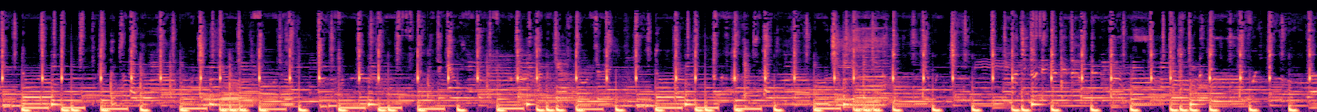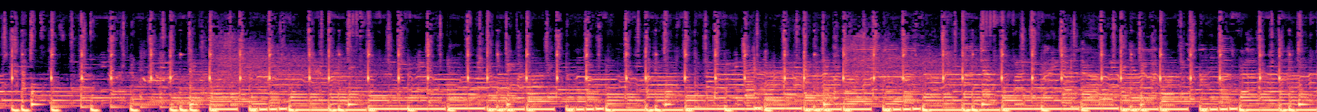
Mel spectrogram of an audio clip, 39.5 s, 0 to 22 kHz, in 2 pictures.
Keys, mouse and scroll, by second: 3.3 right click, 4.0 click, 6.1 Up, 12.8 ctrl+click, 13.8 ctrl+g, 15.7 ctrl+t, 16.9-30.0 drag, 34.4-38.7 drag, 38.7 ctrl+c, 39.4 click.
